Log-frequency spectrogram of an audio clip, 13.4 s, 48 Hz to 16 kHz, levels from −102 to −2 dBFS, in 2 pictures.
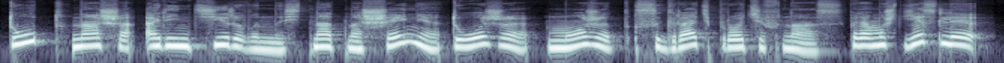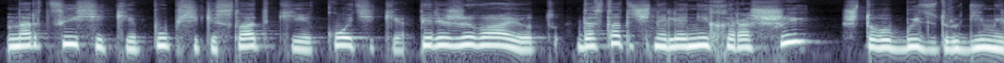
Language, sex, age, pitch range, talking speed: Russian, female, 20-39, 200-250 Hz, 115 wpm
